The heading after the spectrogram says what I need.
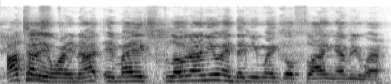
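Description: A young man chatting and laughing excitedly while playing a video game with a friend. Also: high-pitched, moderate pace. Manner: giggly, excitable, squeals on surprises. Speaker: gamer. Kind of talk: casual gameplay chat.

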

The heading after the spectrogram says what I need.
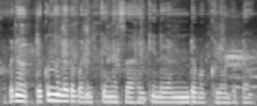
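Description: A low-pitched woman with a very dark, mellow tone. She rambles chattily through a casual home vlog and keeps adding little tag words. She has a cold that is changing her voice. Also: fairly even intonation, rapid-fire, slight background noise. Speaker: home vlogger and mother.

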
